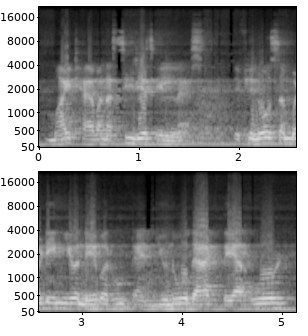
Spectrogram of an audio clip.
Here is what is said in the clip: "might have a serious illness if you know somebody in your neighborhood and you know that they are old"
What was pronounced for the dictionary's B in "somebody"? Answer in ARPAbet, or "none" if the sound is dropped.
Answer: B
